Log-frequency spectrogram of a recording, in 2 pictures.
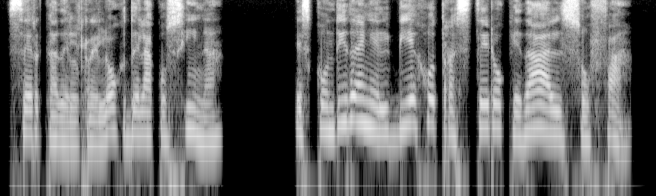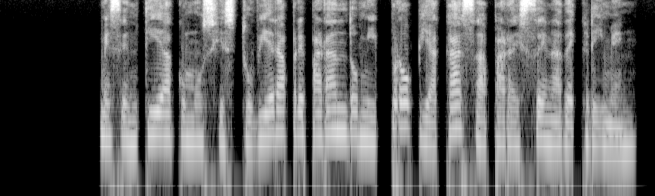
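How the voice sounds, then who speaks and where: A man narrating a dramatic story in a slow, solemn, expressive way. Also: fairly high pitch, no room sound, clean studio sound.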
